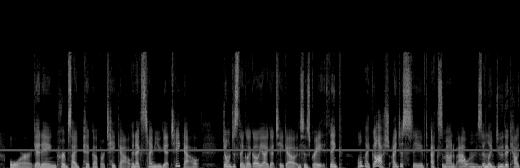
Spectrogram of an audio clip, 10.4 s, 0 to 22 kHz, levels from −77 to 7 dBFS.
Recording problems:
high-pitched whine; noticeable; throughout; 2.5 kHz, 20 dB below the speech

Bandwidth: 15 kHz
